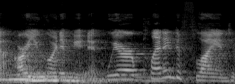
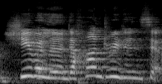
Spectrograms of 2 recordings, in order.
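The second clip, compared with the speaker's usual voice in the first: Cockney slipping into Australian accent, higher; accidental Australian accent; 9 semitones higher, 4 dB louder than usual. Shown as a demonstration. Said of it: "somehow I turned Australian".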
